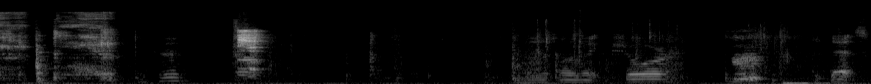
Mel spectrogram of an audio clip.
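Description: A burst of hissing static in the first second, a short loud sound about two and a half seconds in, then indistinct voice-like sounds without clear words from about five seconds on.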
